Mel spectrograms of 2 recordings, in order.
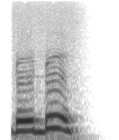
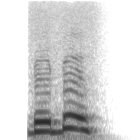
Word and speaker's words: bébé: Bébé. Bébé. Bébé. – This word is pronounced here with an unstressed vowel 8 followed by a stressed vowel 8.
